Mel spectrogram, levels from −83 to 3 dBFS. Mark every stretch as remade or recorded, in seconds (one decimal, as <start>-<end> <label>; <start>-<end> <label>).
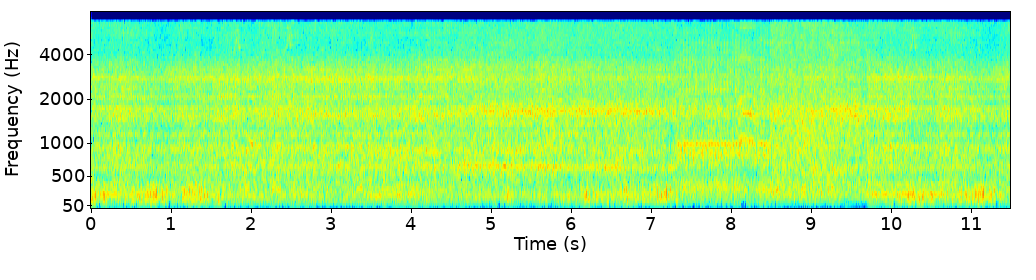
0.0-11.5 recorded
